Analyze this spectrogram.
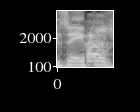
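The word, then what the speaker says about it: zeppole: I I call them Zapels because that's how they pronounce it in Rhode Island.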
